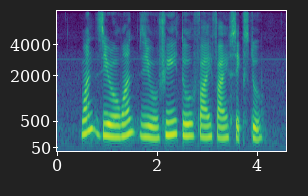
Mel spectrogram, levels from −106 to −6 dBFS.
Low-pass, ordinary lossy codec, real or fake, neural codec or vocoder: none; none; real; none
